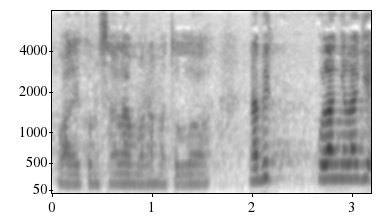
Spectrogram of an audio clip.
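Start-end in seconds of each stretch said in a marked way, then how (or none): 0.1-1.6 answering the greeting barely above a breath; reply so softly he cannot hear; hushed reply. Retold or imitated. Companion answers the Prophet's salam very softly on purpose. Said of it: "saya pelankan suara".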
